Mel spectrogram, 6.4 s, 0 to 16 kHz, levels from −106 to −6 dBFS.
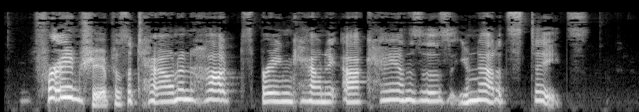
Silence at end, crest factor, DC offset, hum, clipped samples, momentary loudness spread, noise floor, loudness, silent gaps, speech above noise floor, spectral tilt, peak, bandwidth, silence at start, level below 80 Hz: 0.55 s; 18 dB; under 0.1%; none; under 0.1%; 10 LU; -70 dBFS; -18 LUFS; none; 52 dB; -4 dB/octave; 0 dBFS; 11.5 kHz; 0.35 s; -66 dBFS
